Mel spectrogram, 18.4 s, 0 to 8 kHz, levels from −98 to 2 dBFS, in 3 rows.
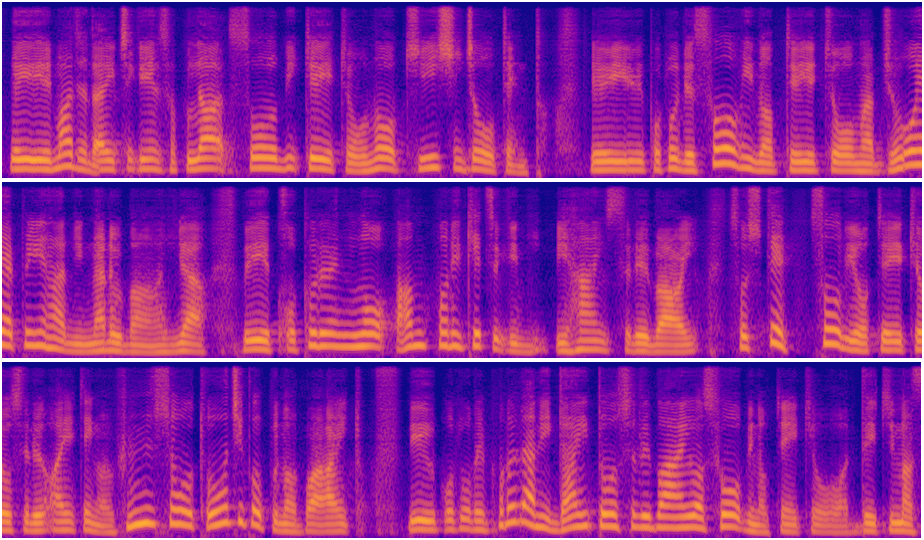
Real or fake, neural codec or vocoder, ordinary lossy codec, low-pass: fake; codec, 16 kHz, 0.5 kbps, FreqCodec, larger model; none; 7.2 kHz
